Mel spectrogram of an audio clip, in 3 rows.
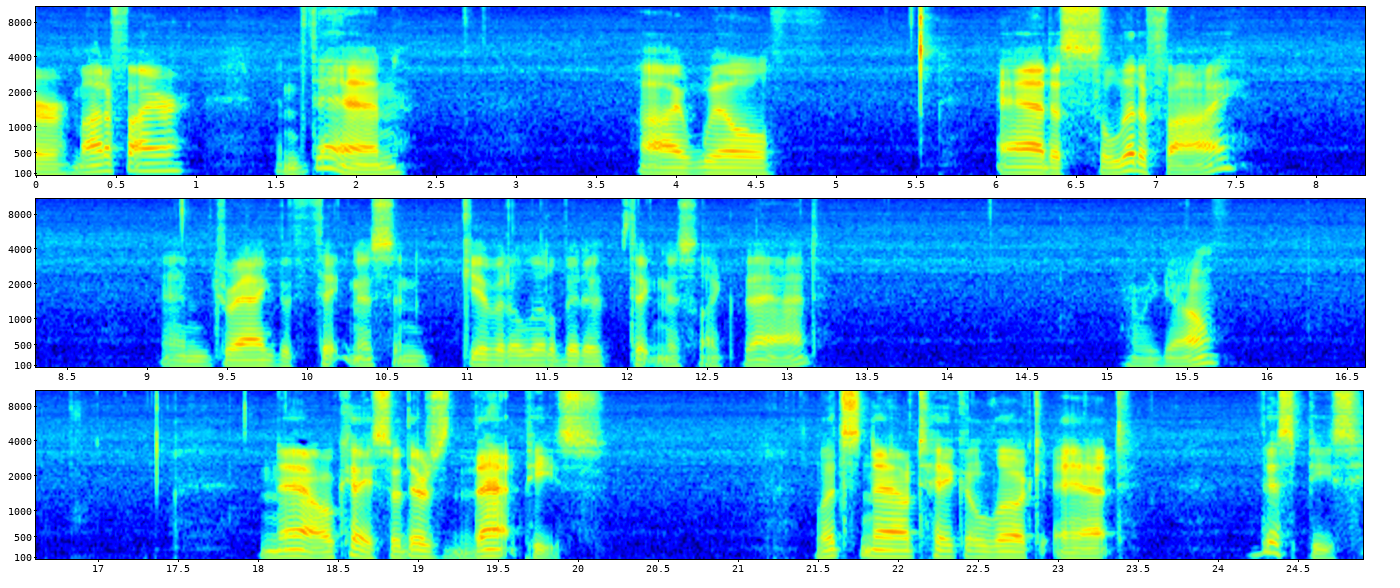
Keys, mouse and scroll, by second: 0.4 shift+middle click, 0.4 scroll up 1, 1.0 middle click, 1.7 Tab, 2.7 Tab, 3.8 middle click, 6.3 click, 9.4 click, 14.7 middle click, 16.9-17.5 scroll down 1, 17.5 middle click, 17.5 scroll down 2, 18.7-19.3 scroll down 1, 19.3-20.1 scroll up 2, 22.1 a, 23.2 n.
